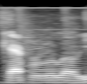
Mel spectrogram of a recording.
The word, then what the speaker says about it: Caparulo: Am I pronouncing that right? Caparulo? – Yes. – Italian? – Yes, Caparulo. Yeah.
